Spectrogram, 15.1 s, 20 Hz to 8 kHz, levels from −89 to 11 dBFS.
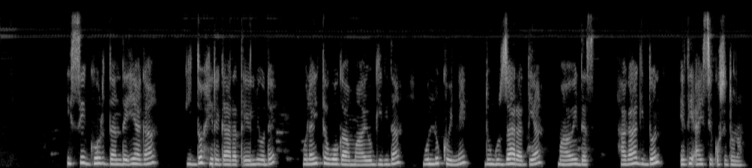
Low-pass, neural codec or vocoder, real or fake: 7.2 kHz; none; real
